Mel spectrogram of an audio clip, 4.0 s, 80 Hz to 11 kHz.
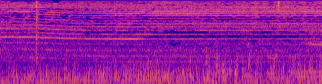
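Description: Sunon 12 V DC cooling fan in a converted fan heater running with a steady rush of air. About half a second in, a single click as the heater's rotary switch is turned to bring in the second heating rod.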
